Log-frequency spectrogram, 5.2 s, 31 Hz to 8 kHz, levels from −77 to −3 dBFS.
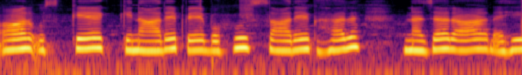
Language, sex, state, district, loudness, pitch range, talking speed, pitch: Hindi, female, Jharkhand, Palamu, -14 LUFS, 200-220 Hz, 115 wpm, 210 Hz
